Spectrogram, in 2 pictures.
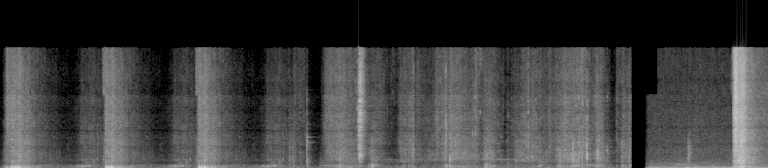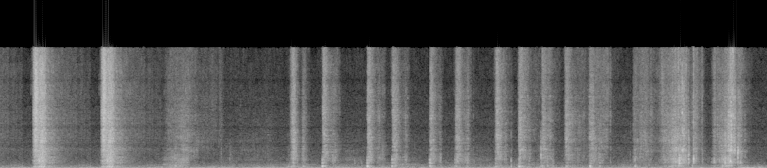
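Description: Slime squished by hand, with scattered sticky crackles. After a cut about ten seconds in, a hand presses into a crusted slime and breaks it apart, giving many rapid crackles and pops, three of them loud a second apart.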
